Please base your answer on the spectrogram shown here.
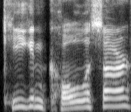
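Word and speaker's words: Keegan Kolesar: right I hope I say his name right Keegan kisar from the Vegas golden kns is that right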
